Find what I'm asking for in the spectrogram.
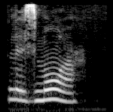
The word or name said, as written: Lismore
